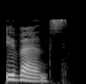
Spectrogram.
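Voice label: "events", British English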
